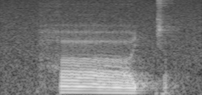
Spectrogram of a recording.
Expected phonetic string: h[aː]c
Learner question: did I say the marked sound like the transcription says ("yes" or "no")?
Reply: yes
